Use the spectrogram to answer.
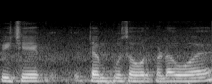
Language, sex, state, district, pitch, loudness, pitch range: Hindi, male, Uttar Pradesh, Shamli, 150 Hz, -15 LUFS, 145-155 Hz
